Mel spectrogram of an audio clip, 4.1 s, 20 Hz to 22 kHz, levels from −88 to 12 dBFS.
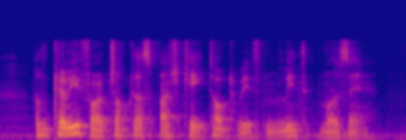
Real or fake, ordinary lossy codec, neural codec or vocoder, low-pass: fake; none; codec, 16 kHz, 0.5 kbps, FunCodec, trained on LibriTTS, 25 frames a second; none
